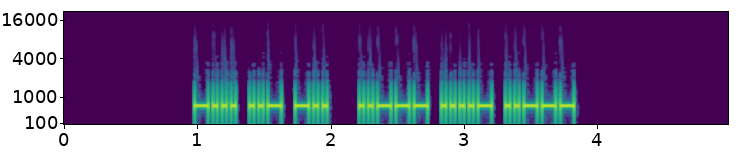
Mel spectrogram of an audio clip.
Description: Morse code, heard as a keyed tone, about 34 wpm, 700 Hz. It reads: BUD 242
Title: CWT Exchange 35wpm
